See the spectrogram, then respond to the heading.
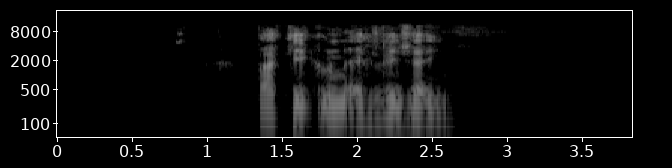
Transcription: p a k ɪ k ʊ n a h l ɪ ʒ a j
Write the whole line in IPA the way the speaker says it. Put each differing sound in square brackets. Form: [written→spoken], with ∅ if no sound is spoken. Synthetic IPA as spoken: p a k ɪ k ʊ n [a→e] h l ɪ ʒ a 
